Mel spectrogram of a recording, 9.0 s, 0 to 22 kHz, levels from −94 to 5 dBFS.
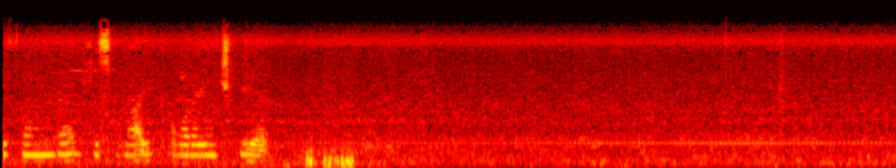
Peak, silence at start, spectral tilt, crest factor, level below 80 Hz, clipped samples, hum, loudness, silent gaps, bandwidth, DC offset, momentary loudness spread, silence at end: -8 dBFS; 0 s; -3.5 dB/octave; 24 dB; -48 dBFS; under 0.1%; none; -29 LUFS; none; 15 kHz; under 0.1%; 18 LU; 0 s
